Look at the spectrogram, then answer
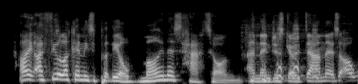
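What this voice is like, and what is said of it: Put-on Newcastle Geordie accent. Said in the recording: “I went Newcastle ... wasn't an accent I chose basically because of the mining culture”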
